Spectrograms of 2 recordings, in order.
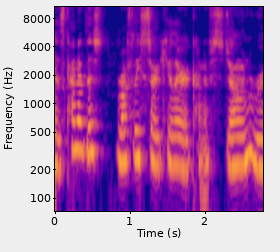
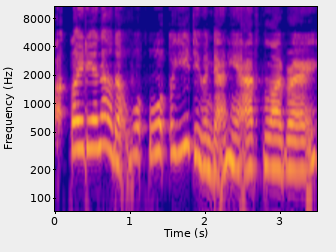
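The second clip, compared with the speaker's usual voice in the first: put-on rough, halting, heavy broken Cockney accent; 3 semitones higher than usual. Voicing the head chef Pogren greeting the librarian: broken Cockney accent. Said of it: "he talks in the very, like, Cockney".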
